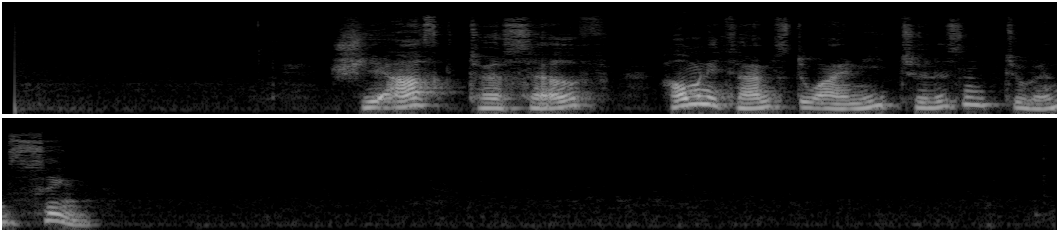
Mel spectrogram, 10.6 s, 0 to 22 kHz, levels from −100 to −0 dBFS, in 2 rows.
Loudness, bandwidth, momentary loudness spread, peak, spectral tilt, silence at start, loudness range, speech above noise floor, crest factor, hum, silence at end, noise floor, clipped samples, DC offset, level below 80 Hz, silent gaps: -41 LUFS; 13.5 kHz; 9 LU; -22 dBFS; -8 dB/octave; 1.7 s; 10 LU; 47 dB; 22 dB; none; 4.85 s; -87 dBFS; under 0.1%; under 0.1%; -84 dBFS; none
